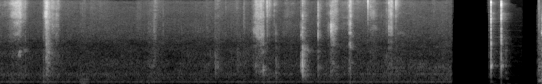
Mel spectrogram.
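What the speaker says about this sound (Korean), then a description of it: "그러면 부자의 그림 카드를 조언점으로 한번 더 뽑아보도록 할게요" Cards from a fortune-telling deck are handled and drawn in a quiet room: a run of soft, close shuffling and sliding flicks in irregular bursts, then a short silence and a couple of final crisp snaps.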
